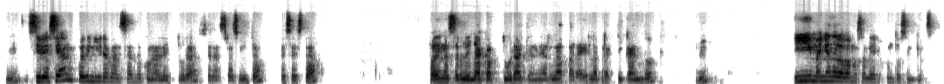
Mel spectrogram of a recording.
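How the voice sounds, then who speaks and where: A man teaching a Japanese class online over a video call. He explains patiently, models sounds slowly for his students to repeat, and often ends phrases with tag questions. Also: on the high side, darkish tone.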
